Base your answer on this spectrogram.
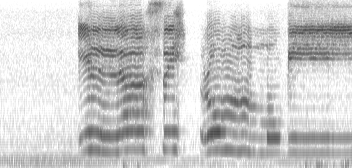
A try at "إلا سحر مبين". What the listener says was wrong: Baiklah, la tu panjang sikit lah, 2 harakat. Illa sihrum mubin.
